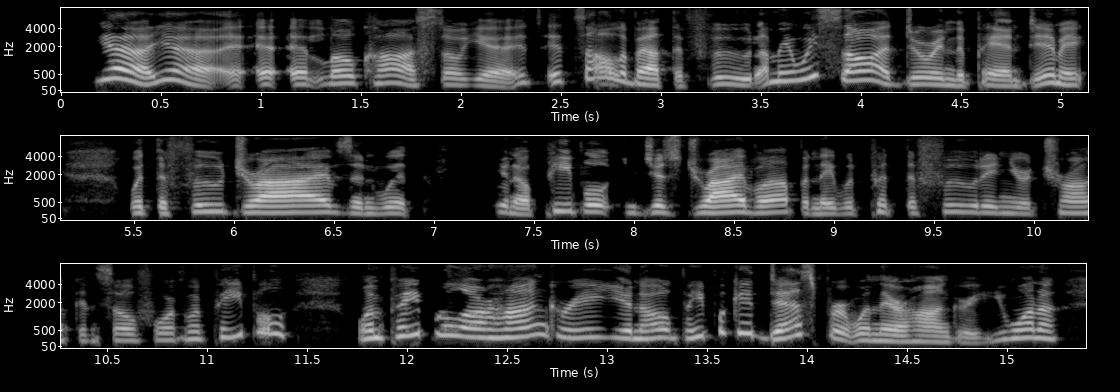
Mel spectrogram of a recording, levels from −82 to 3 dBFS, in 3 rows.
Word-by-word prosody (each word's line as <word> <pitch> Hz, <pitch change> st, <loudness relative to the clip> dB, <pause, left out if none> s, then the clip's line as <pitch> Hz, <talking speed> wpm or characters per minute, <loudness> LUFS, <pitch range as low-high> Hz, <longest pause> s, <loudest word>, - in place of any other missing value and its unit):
Yeah, 345 Hz, +2 st, +6 dB
yeah, 325 Hz, 0 st, 0 dB
at -, -, -5 dB
at 290 Hz, 0 st, +2 dB
at 190 Hz, -, +1 dB
low 215 Hz, +2 st, 0 dB
cost, 220 Hz, -7 st, -1 dB
so 185 Hz, -, -3 dB
yeah, 170 Hz, -4 st, -2 dB
it's 240 Hz, 0 st, -4 dB
it's 260 Hz, +1 st, -5 dB
all -, -, 0 dB
about 195 Hz, -10 st, +4 dB
the 145 Hz, -, -8 dB
food. 180 Hz, +3 st, -5 dB
I -, -, +1 dB
mean, 280 Hz, +1 st, -1 dB
we 415 Hz, +7 st, 0 dB
saw 305 Hz, -6 st, +3 dB
it 185 Hz, -, -3 dB
during 190 Hz, -2 st, -1 dB
the 155 Hz, -, -2 dB
pandemic 180 Hz, +4 st, -1 dB, 0.3 s
with 180 Hz, -, -3 dB
the 165 Hz, -, -3 dB
food 205 Hz, +4 st, -5 dB
drives 190 Hz, 0 st, +6 dB
and 160 Hz, -1 st, -5 dB
with, 165 Hz, 0 st, -5 dB, 0.4 s
you 195 Hz, -, -4 dB
know, 145 Hz, -2 st, +1 dB
people 210 Hz, -1 st, -2 dB
you 180 Hz, -, -13 dB
just 190 Hz, 0 st, -3 dB
drive 185 Hz, +1 st, +6 dB
up 190 Hz, -1 st, +1 dB
and 160 Hz, -, -7 dB
they 155 Hz, -, -2 dB
would 165 Hz, +1 st, -13 dB
put 205 Hz, -2 st, -9 dB
the 170 Hz, -, -8 dB
food 200 Hz, +2 st, -9 dB
in 175 Hz, -2 st, -4 dB
your 160 Hz, -1 st, -6 dB
trunk 175 Hz, -1 st, -4 dB
and 175 Hz, -, -13 dB
so 185 Hz, 0 st, -4 dB
forth, 200 Hz, +3 st, -8 dB
when 225 Hz, 0 st, -6 dB
people 330 Hz, -, -4 dB, 0.3 s
when 245 Hz, +1 st, +1 dB
people 330 Hz, +2 st, -1 dB
are 275 Hz, -2 st, +4 dB
hungry, 275 Hz, -1 st, +1 dB
you 265 Hz, -3 st, -3 dB
know, 245 Hz, +2 st, 0 dB
people 270 Hz, -, -4 dB
get 400 Hz, -2 st, -1 dB
desperate 240 Hz, -, +1 dB
when 195 Hz, -1 st, -2 dB
they're 170 Hz, -2 st, +3 dB
hungry, 145 Hz, -4 st, -3 dB
you 215 Hz, -, -12 dB
wanna 255 Hz, -2 st, +1 dB
200 Hz, 250 wpm, -25 LUFS, 180-265 Hz, 0.4 s, Yeah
